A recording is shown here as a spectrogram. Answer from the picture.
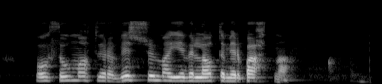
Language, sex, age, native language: Icelandic, male, 30-39, Icelandic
